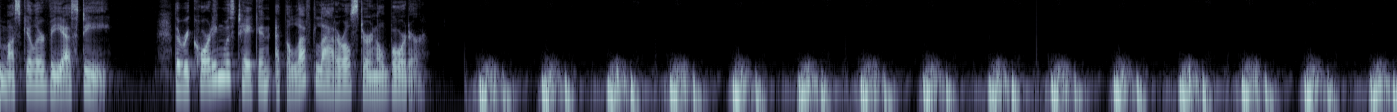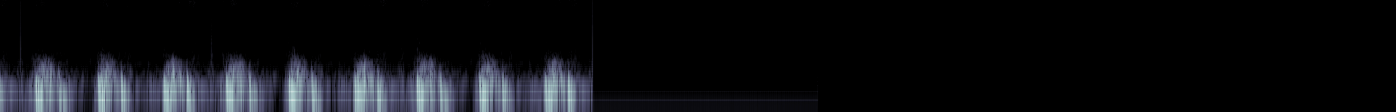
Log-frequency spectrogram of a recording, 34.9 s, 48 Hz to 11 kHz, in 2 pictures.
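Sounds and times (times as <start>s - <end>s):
heartbeat with murmur: 5.8s - 24.9s.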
